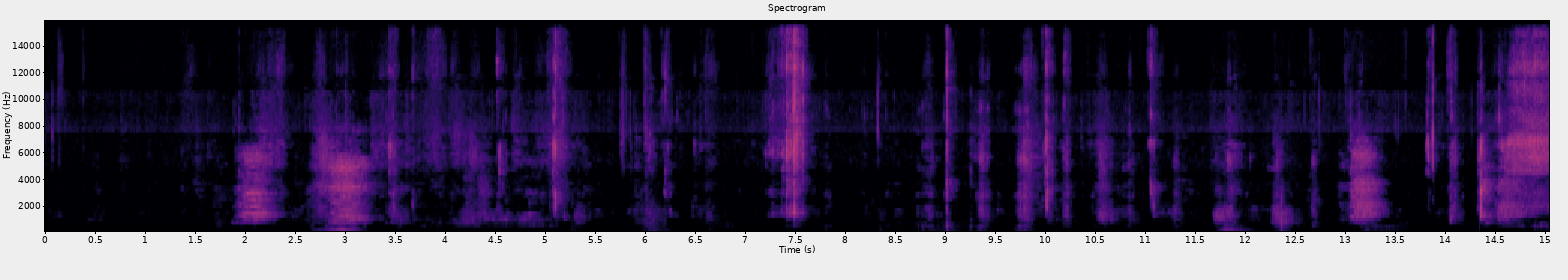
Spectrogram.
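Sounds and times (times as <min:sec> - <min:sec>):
person chewing crunchy food: 0:05.0 - 0:12.9, 0:13.8 - 0:14.5.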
